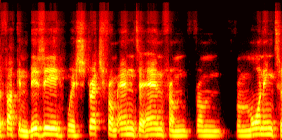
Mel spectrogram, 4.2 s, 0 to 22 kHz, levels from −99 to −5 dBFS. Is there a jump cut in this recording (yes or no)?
no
